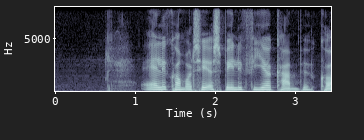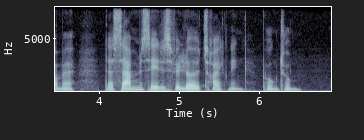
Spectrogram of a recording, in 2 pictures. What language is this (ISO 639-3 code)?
dan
